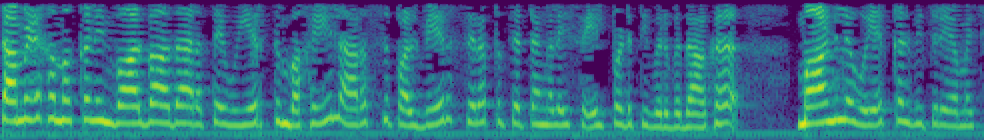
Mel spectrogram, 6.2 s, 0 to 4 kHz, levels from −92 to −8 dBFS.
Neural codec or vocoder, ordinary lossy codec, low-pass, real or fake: none; none; 3.6 kHz; real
